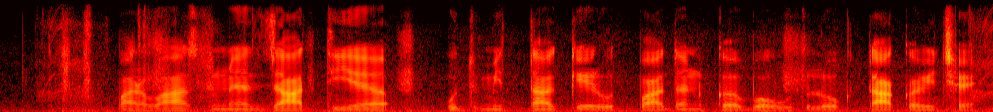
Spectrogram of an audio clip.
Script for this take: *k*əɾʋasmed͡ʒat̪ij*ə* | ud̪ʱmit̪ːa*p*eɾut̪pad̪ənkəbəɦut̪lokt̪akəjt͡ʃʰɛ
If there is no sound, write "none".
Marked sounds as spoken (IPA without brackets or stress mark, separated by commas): p, ə, k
